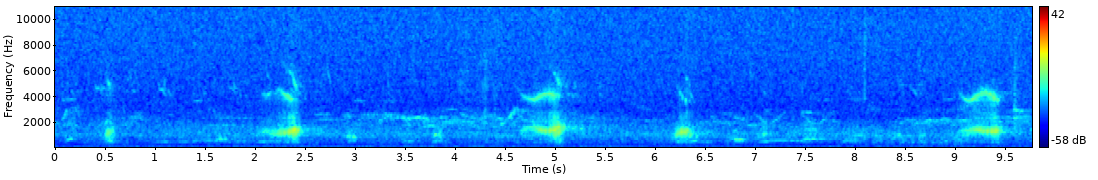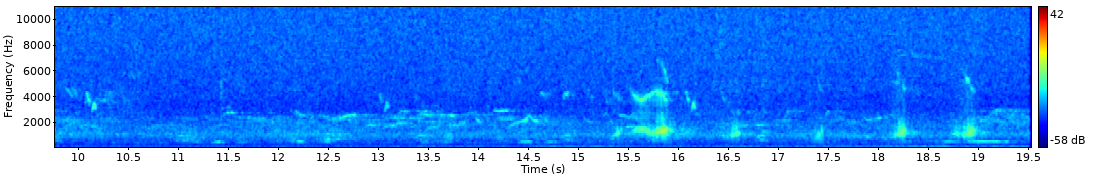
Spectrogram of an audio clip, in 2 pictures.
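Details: Frogs croaking outdoors, loud broad croaks standing out every two to three seconds over a constant chorus of other frogs and faint background calls.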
